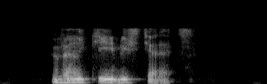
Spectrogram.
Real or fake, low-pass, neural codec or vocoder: fake; 5.4 kHz; codec, 24 kHz, 3 kbps, HILCodec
